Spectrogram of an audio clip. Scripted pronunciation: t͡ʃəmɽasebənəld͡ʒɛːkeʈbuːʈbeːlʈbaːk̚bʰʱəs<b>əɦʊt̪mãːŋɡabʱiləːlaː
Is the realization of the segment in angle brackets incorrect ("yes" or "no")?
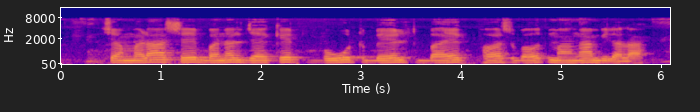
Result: no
